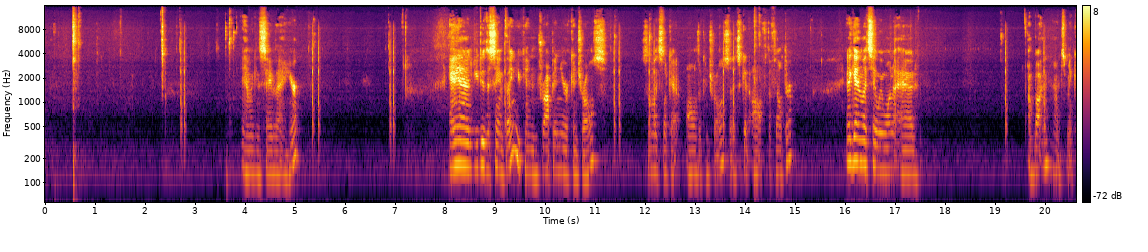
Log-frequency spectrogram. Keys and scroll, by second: 0.5 Return, 3.6 super+s.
